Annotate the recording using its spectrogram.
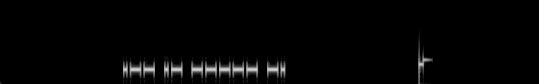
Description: Morse code, heard as a keyed tone, about 36 wpm, 700 Hz. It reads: WA0N
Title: USA Call Signs - 3x Character Spacing - 35wpm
